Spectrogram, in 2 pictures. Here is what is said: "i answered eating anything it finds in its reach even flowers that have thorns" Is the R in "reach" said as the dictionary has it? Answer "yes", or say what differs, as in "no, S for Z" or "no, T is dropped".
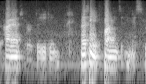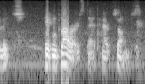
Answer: no, L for R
